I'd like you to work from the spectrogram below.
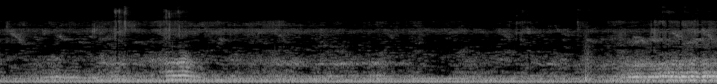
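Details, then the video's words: Low droning buzz of bees, with individual insects flying close twice and the whine growing louder near the end, and scattered faint chirps of birds above the hum. "Bee sound"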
